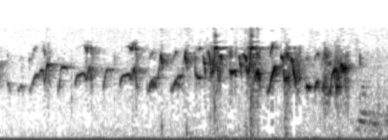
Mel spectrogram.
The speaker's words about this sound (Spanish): Ese es el periquito australiano.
